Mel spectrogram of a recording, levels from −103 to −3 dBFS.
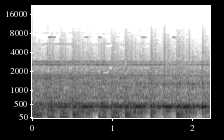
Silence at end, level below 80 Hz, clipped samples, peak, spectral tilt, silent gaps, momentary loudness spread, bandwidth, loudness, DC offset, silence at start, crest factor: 0 s; -38 dBFS; under 0.1%; -12 dBFS; -9 dB/octave; none; 3 LU; 7.4 kHz; -26 LUFS; under 0.1%; 0 s; 14 dB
